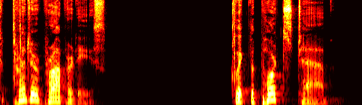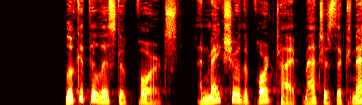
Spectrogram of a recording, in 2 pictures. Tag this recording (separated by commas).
Speech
